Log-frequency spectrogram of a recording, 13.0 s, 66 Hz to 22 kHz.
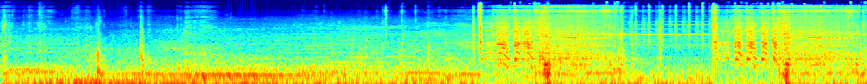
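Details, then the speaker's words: Salvage 2019 Ford Transit Connect during rebuild: starter churns briefly, engine catches cleanly and settles into steady, even idle; sounds healthy. "so starts up just the same uh all the starts up are sounding the same so that sounds healthy for the motor"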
